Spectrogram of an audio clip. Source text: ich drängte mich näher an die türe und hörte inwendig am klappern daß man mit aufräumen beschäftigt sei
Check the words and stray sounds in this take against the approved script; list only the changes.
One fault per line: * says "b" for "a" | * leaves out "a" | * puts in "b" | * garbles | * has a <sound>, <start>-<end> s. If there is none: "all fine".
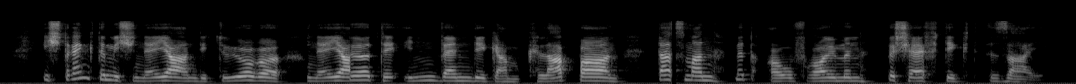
* says "näher" for "und"
* has a dropout, 6.7-6.8 s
